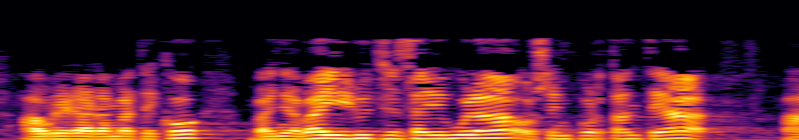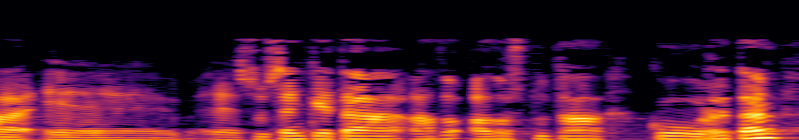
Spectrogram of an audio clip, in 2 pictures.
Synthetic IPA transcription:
awre̞ɾaɾaemat̪e̞ko̞ | βajɲaβajiɾut͡sensajðɣulao̞so̞impo̞ɾt̪ant̪e̞a | ba | suse̞ŋke̞t̪aað̞o̞st̪ut̪ako̞ːre̞t̪an

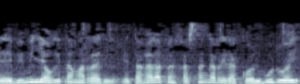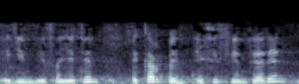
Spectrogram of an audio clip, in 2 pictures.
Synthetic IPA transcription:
eβimiʎao̞ɣ̞e̞jt̪amaraɾiʔe̞t̪aɣaɾape̞ŋʝasaŋɡariɾako̞elβuɾuejʔe̞ɣind̪ie̞saje̞ke̞n | e̞kaɾpe̞ne̞fisie̞nt̪e̞aɾe̞n

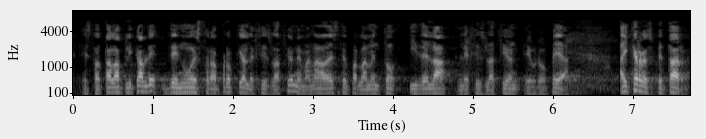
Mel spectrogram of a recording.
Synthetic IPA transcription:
e̞st̪at̪alaplikaβ̞le̞ðe̞nwe̞st̪ɾapɾo̞pjale̞xizlaθjo̞ne̞manaðaðe̞st̪e̞paɾlamẽ̞nt̪o̞ið̞e̞lale̞xizlaθjo̞ne̞wɾo̞pe̞a | ajke̞re̞spe̞t̪aɾ

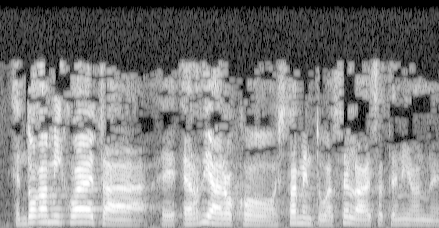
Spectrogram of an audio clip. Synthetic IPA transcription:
e̞nd̪o̞ɣamikoae̞t̪a | erðiaɾo̞ko̞est̪ame̞nt̪uβase̞lae̞sat̪e̞nion

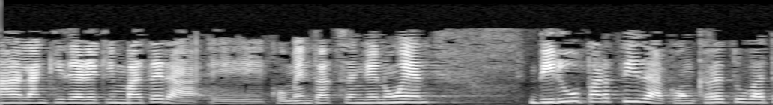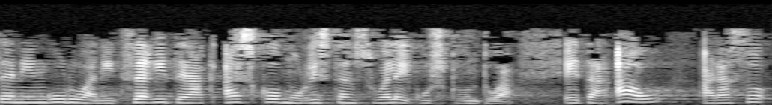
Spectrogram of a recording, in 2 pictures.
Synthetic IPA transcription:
laŋkið̞e̞aɾe̞kimbat̪e̞ɾako̞me̞nt̪at͡se̞ŋɡe̞nue̞n | d̪iɾupaɾt̪iðako̞ŋkɾe̞t̪uβ̞at̪e̞niŋɡuɾuanit͡se̞ɣ̞it̪e̞akasko̞murist̪e̞nsue̞laikuspunt̪ua̰ | e̞t̪aʔaw | aɾaso̞

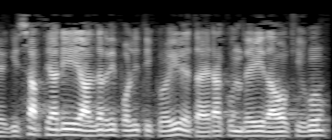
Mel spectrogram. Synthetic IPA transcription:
ɣisaɾt̪e̞aɾiald̪e̞ɾð̞ipo̞lit̪iko̞ie̞t̪ae̞ɾakund̪e̞jðaɣo̞kiɣ̞u

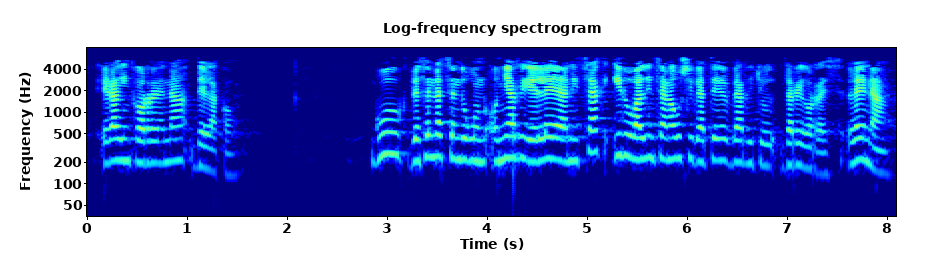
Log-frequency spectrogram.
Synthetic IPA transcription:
e̞ɾaɣiŋkore̞naðe̞lako̞ | ɡukd̪e̞fe̞nd̪at͡se̞nd̪uɣ̞uno̞ɲarie̞leanit͡sakiɾuβald̪int͡sanaɣ̞usiβe̞at̪eβe̞aɾðit̪uðe̞riɣ̞o̞resle̞ːna

